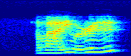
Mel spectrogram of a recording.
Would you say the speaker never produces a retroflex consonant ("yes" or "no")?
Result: no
